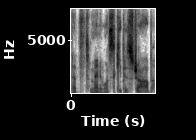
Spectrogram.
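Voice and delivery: hushed whisper, very quiet. Telling a companion a secret in character, whispering very quietly. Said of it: "Very quietly to her".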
